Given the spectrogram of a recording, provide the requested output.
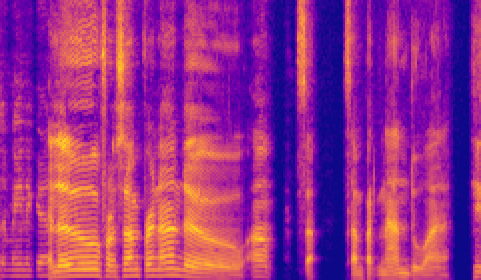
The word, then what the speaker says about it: San Fernando: And when Salem said that, it just reminded me San Fernando. But it's actually pronounced as San Fernando.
